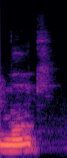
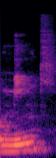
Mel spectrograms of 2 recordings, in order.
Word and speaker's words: Munch: E o Grito, de Edmund Munch, ou Mink, que é como se fala, mais tarde em reação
